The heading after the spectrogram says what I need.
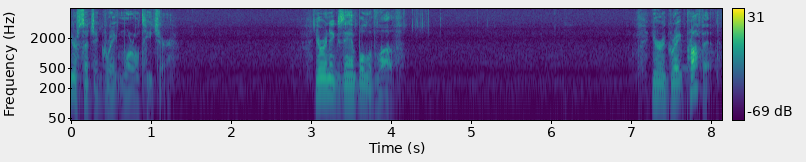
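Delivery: mock condescending tone. Quoting people who condescendingly praise Jesus, mock-condescending praise. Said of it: "condescendingly pat him on the head".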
